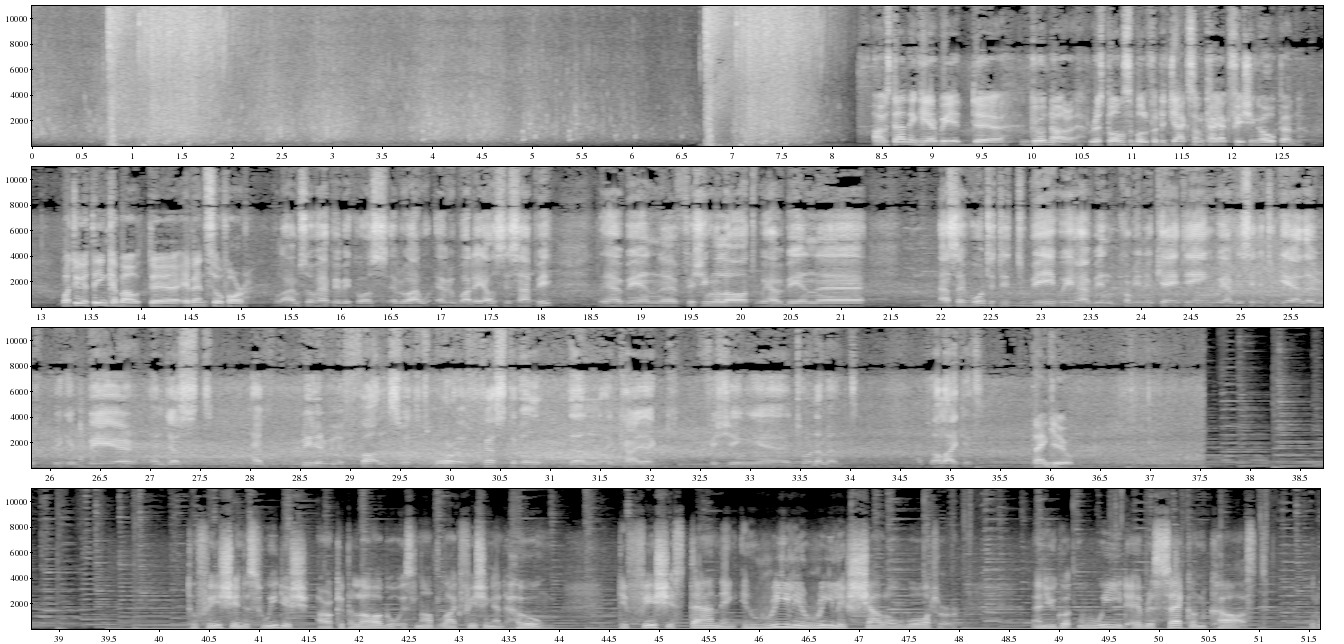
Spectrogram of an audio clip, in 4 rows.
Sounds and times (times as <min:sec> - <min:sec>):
Vehicle: 0:01.9 - 0:04.9, 0:22.7 - 0:37.6
Speech: 0:08.4 - 0:21.2, 0:22.0 - 0:34.1, 0:34.7 - 0:36.2, 0:40.3 - 0:43.9, 0:44.6 - 0:48.0, 0:48.7 - 0:51.6
Music: 0:10.7 - 0:30.8, 0:31.6 - 0:51.6.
